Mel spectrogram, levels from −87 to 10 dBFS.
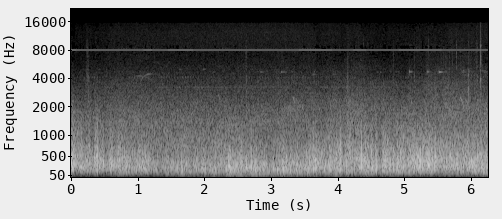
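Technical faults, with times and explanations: Throughout, USB whine: a thin, steady, high-pitched tone sits under the audio for its full length, pitched at 8 kHz with its strongest component an octave up at 16 kHz, and roughly 20 dB below the wanted sound. It comes from the USB bus drawing current in 125-microsecond microframes, which sets an 8 kHz rhythm. That current pulsing leaks into the audio through shared power or ground, so the whine and its harmonic hold a fixed pitch.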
